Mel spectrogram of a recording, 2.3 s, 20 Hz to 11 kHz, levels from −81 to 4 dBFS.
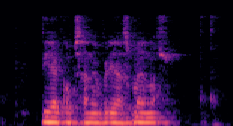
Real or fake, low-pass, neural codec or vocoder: real; 7.2 kHz; none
